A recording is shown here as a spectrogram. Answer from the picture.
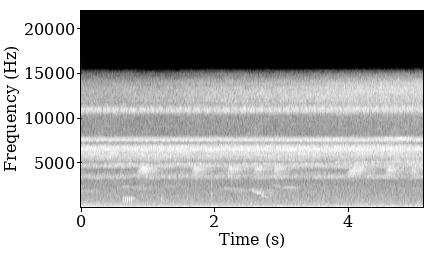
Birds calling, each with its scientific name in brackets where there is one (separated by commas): Buff-throated Woodcreeper (Xiphorhynchus guttatus), Hauxwell's Thrush (Turdus hauxwelli)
